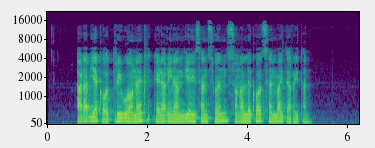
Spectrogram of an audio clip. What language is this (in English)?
Basque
